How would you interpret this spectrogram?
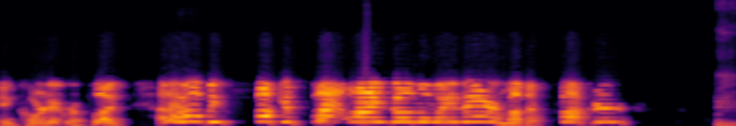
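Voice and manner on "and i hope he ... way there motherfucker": acted-out shrill, very high, loud scream. Retelling how Cornette yelled at the cops about his fence: imitating Cornette screaming. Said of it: "He's screaming and yelling".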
